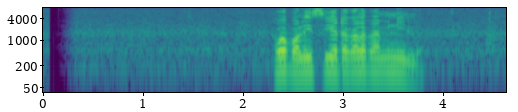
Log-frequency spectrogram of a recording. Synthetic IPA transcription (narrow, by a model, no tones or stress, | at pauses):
obəpolisijəʈəkaləpæminilːə̰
